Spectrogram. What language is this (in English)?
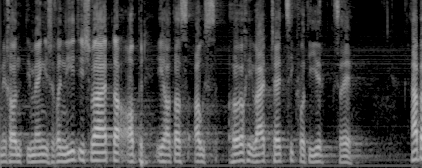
Swiss German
